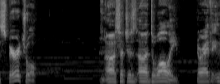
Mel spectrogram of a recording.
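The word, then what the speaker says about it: Diwali: uh such as uh dwali or I think it's more of a it's spelled with a W but I think has a little bit more of a v pronunciation sorry if I mispronounce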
